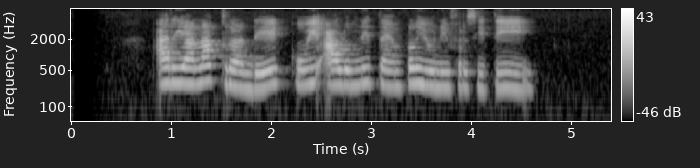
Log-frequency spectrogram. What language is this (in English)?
Javanese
